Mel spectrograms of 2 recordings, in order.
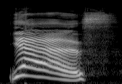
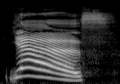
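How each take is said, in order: First: It sounds high, lively and excited. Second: The same.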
